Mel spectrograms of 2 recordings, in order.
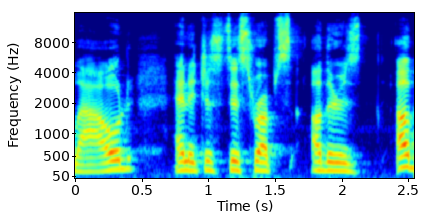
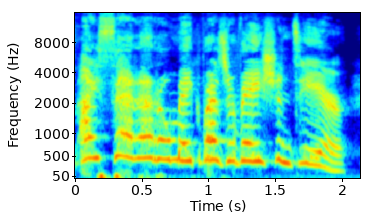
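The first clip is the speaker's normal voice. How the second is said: shrill mock outburst; 14 semitones higher, 6 dB louder than usual. Guest triggered, snapping.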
